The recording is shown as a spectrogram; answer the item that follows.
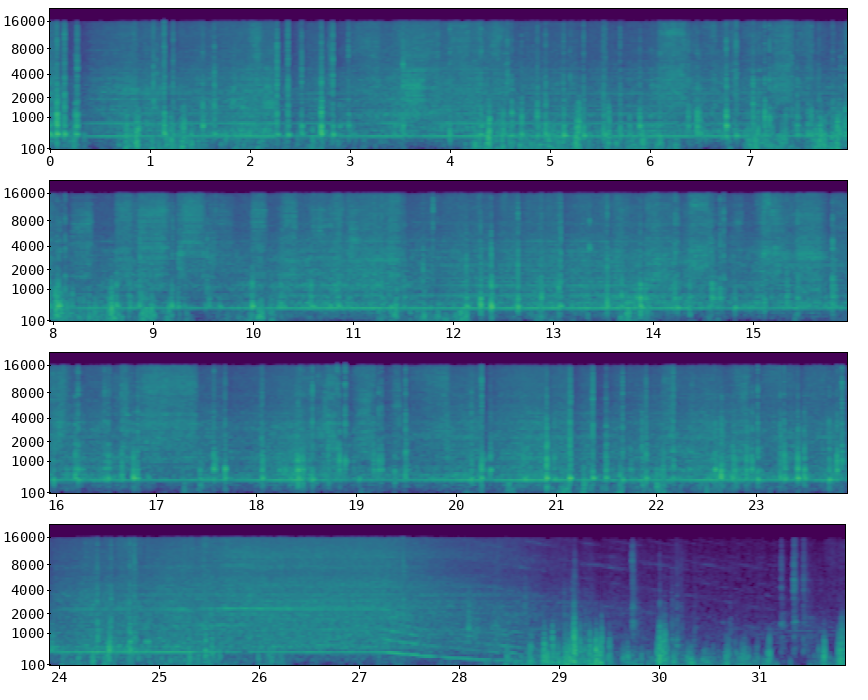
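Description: Vacuum cleaner running with a steady hum and rushing suction while a stiff paintbrush scrubs dirt loose inside a plastic air filter box, with many small scratches and clicks of grit going into the nozzle. Near the end the vacuum is switched off and its hum falls in pitch as the motor winds down.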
